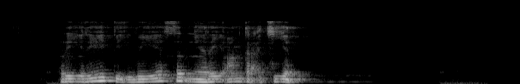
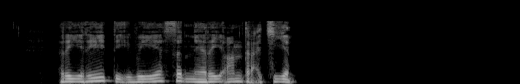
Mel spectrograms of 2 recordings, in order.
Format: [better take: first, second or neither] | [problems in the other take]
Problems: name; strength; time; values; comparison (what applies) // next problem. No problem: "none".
second | noise reduction (neural separator model SepFormer DNS4)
